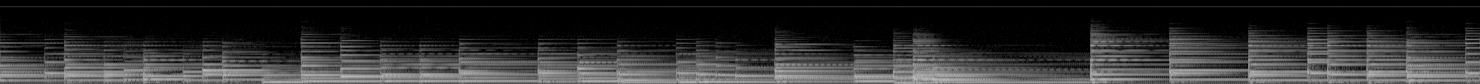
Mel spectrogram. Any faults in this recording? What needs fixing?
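A video or display buzz runs throughout: a 50 Hz field-rate buzz with hash above it, plus a thin 15.6 kHz line-rate whine, sitting roughly 25 dB below the signal. The high line tone and raspy hash set it apart from smooth mains hum. Fix it by rerouting audio cables away from screens and video leads and breaking the shared ground path between them.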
